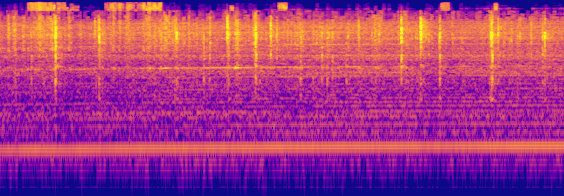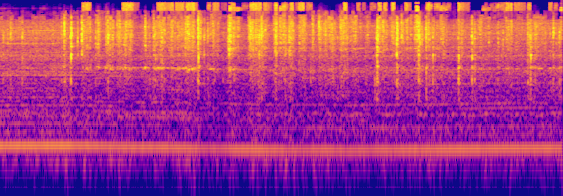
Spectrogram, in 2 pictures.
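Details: Juicer running with steady motor hum and irregular sharp cracks and crunches as cherries with pits still in them are ground up inside.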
